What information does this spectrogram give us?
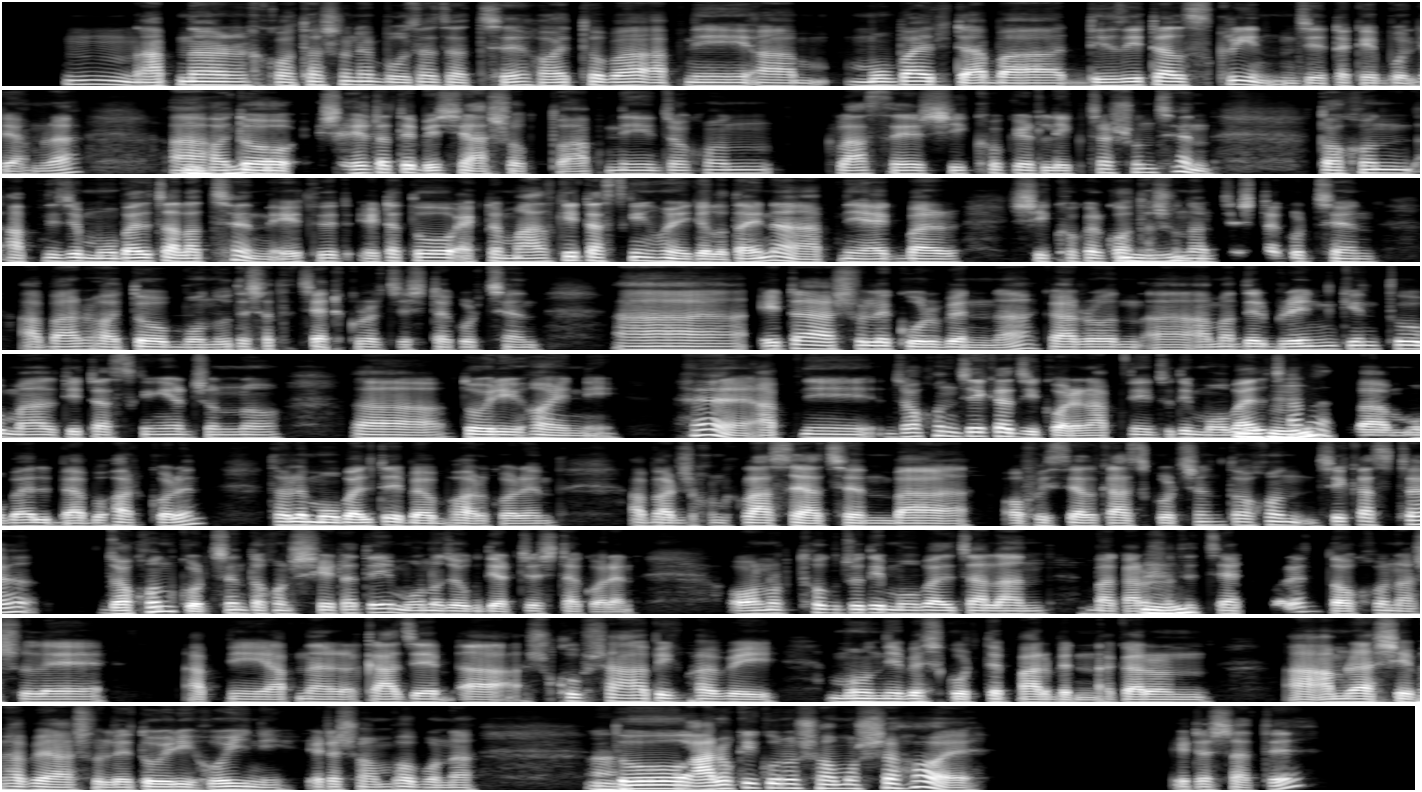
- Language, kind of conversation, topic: Bengali, advice, কাজের মধ্যে মনোযোগ ধরে রাখার নতুন অভ্যাস গড়তে চাই
- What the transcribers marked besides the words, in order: other background noise; "মাল্টিটাস্কিং" said as "মাল্কিটাস্কিং"; tapping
